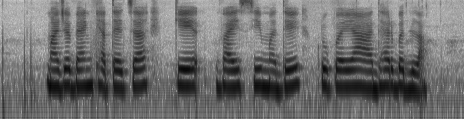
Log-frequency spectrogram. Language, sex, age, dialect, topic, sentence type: Marathi, female, 25-30, Standard Marathi, banking, statement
